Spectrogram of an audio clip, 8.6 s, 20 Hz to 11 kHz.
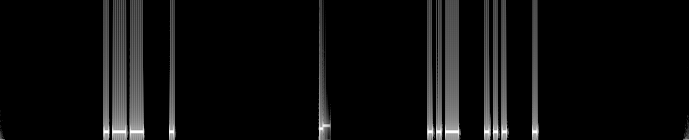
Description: Morse code, heard as a keyed tone, about 21 wpm, spaced as for 16 wpm, 690 Hz. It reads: WE USE
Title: 2x Character Spacing - Top 100 Words - 22wpm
